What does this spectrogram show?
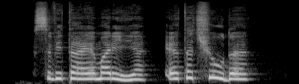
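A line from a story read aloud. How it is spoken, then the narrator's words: Sobbing. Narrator (Russian): разрыдалась жена Алика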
